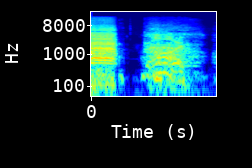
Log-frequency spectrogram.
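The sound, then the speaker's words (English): A person imitates an elephant trumpeting: a short, loud, brassy blast, a brief pause, then a longer, rougher harmonic bellow that trails off, with no talking. “Was that you? Yeah, it was an elephant.”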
